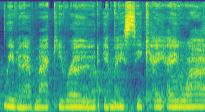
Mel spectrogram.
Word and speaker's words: Mackay: We even have Mackay Road, Mackay. It's pronounced Mackay.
